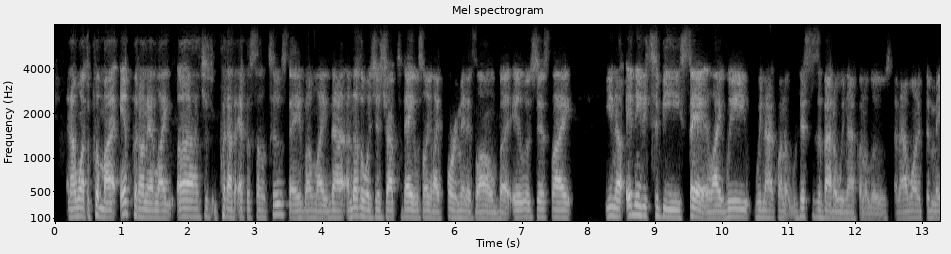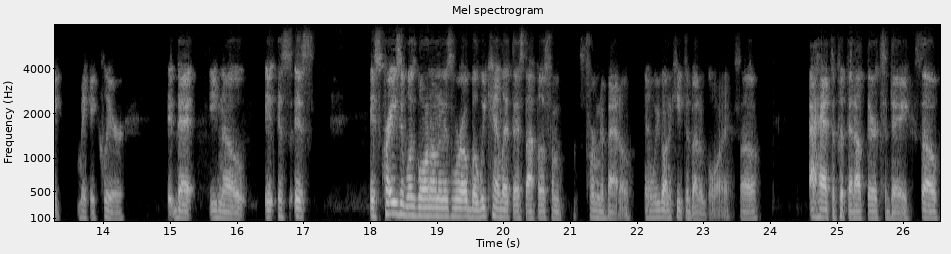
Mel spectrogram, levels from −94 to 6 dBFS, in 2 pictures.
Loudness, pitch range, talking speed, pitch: -29 LUFS, 105-125 Hz, 255 wpm, 110 Hz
